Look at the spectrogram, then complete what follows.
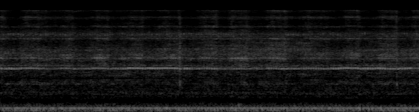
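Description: Norelco rotary electric shaver running steadily, a low hum with a thin high whine. Its heads are pressed into a dab of paste in the palm, honing the blades to seat them in their heads.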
